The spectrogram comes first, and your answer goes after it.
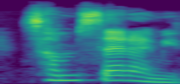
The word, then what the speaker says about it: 섬사람: 다음에 사람이라는 말이 와서 섬사람이 되는데요 섬 사람이란 섬에 사는 사람이에요 이렇게 미음 받침이 초성 시옷 만나면 쌍시옷 스리 인스로 바뀌면서 섬 사람이라고 읽어요 섬사람 섬사람 예문 읽어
